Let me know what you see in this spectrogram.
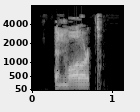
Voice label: "unwarped", english; adjectives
